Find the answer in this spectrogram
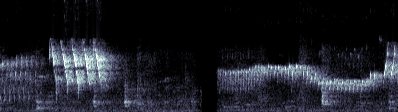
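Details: Lively-singing canary, used as a master recording to coax young or silent birds into song: a bright burst of rapid high trills, a short silent break, then a long steady high whistle with faint pulsing.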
